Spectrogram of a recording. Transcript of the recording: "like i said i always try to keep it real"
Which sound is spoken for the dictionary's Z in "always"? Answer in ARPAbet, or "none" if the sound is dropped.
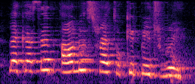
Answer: S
